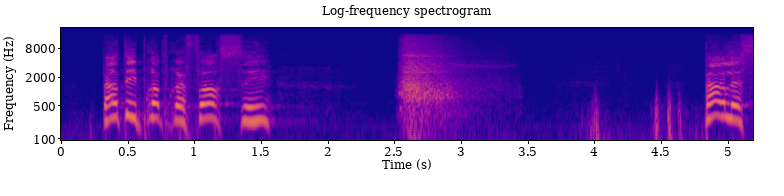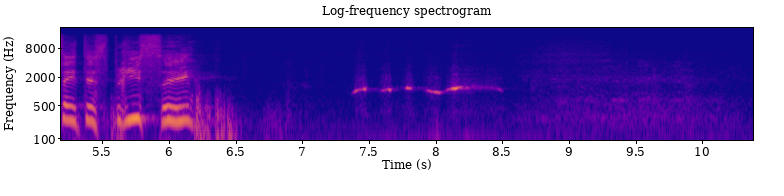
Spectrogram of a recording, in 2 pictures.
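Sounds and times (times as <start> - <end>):
faint noise: 0.0 - 10.3
speech: 0.3 - 1.7, 4.8 - 6.4
person attempting to whistle with a wobbly breathy tone: 7.4 - 8.6
laughter: 8.8 - 10.3.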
